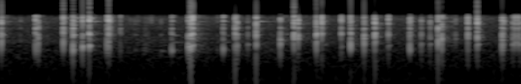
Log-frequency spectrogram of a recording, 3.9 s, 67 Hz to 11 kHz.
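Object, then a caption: Steel tin can lid. Long fingernails rapidly tap and scratch on the ridged steel end of a tin can lid held upright. About 26 sharp, dry metallic clicks land in quick, uneven succession, each dying away almost at once with a bright, papery scrape between some of them.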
